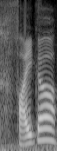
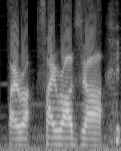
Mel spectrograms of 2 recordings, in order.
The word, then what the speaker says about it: Firaja: he does is using, how's the spell called in English? Faiga? No. Firaja? Firaja. In German it's Foika, so KA in the end, so I was confused for a second there.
